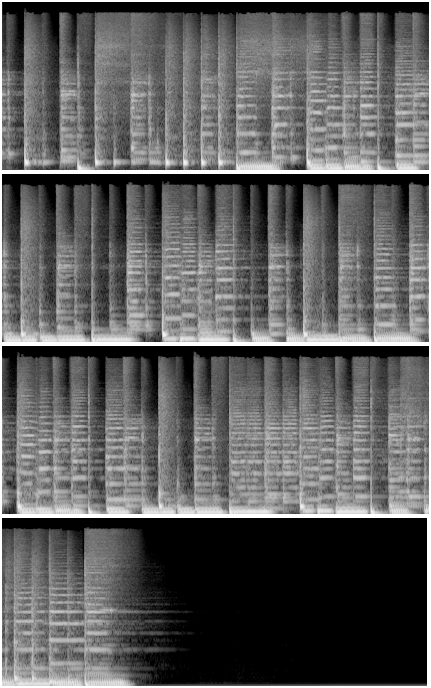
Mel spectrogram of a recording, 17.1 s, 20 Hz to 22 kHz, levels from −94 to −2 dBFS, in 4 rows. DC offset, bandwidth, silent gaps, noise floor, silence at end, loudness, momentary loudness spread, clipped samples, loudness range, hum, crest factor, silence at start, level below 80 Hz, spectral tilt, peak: under 0.1%; 17 kHz; none; under -90 dBFS; 2.95 s; -18 LUFS; 5 LU; under 0.1%; 3 LU; none; 14 dB; 0 s; -22 dBFS; -5 dB/octave; -4 dBFS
